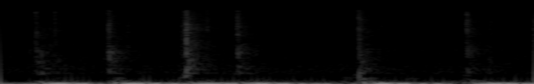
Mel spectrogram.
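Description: Soft, irregular keyboard clicks tap out a handful of keystrokes close by, quiet over a low background rumble, with no one speaking.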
